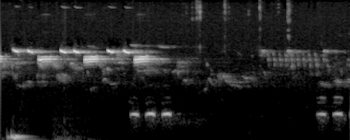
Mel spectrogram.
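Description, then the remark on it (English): A hoopoe calls a soft, low three-note "oop-oop-oop" twice, the phrases separated by a pause, while another bird keeps up a continuous high-pitched chirping trill. No one speaks. “But we can hear the song of the hoopoe bird.”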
